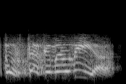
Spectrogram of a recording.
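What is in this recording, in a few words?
Italian aircraft damaged mood med, speech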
